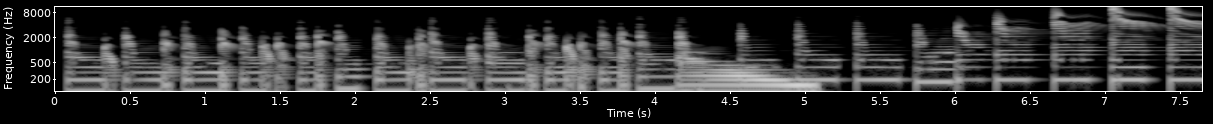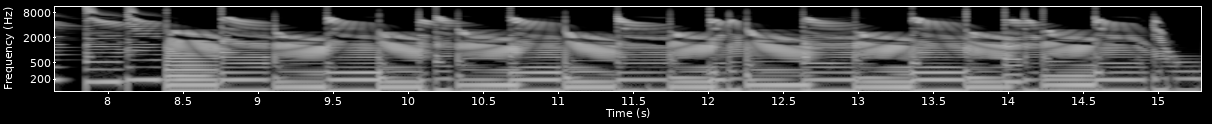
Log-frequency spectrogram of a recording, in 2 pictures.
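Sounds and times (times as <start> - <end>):
synthesizer factory preset rave rhythm: 0.1 - 15.0.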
